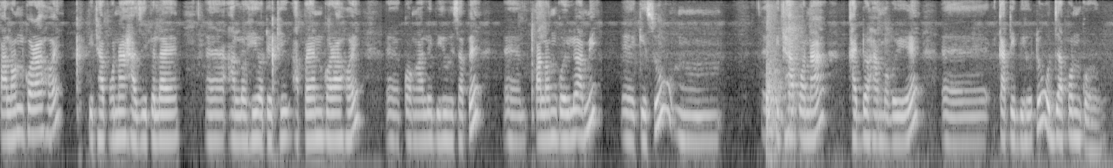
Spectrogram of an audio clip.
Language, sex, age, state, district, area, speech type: Assamese, female, 60+, Assam, Dibrugarh, rural, spontaneous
